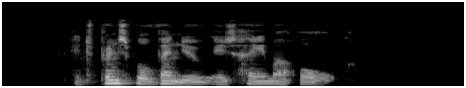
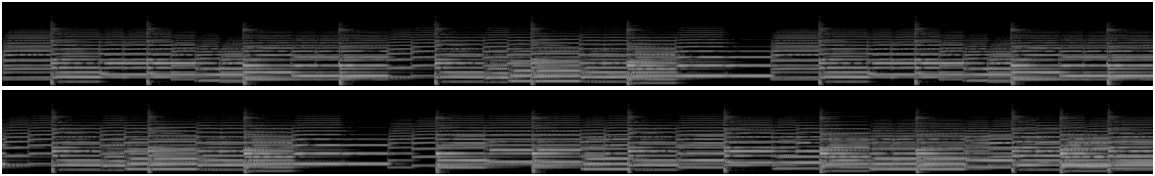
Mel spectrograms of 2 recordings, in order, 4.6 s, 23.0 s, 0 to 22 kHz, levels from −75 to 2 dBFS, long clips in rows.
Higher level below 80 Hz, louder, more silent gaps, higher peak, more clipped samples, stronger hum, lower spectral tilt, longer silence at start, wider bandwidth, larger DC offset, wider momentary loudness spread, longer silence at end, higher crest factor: first, -62 dBFS vs -84 dBFS; first, -24 LUFS vs -31 LUFS; neither; first, -6 dBFS vs -16 dBFS; neither; neither; about the same, -4.5 dB/octave vs -3.5 dB/octave; first, 0.7 s vs 0 s; second, 9.6 kHz vs 11.5 kHz; neither; first, 16 LU vs 4 LU; first, 1.3 s vs 0 s; first, 22 dB vs 16 dB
